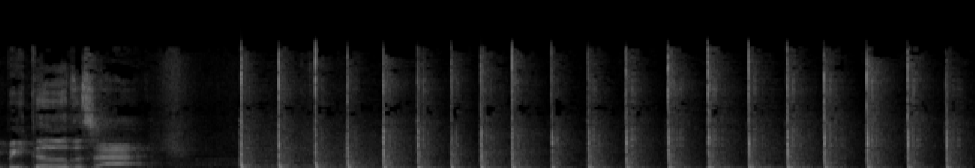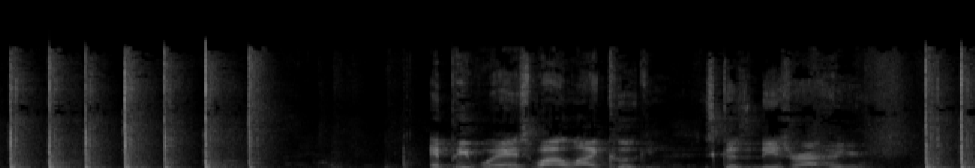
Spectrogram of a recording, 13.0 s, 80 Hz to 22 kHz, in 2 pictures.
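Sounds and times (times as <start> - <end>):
metal mallet pounding meat on board: 1.6 - 8.3, 12.7 - 13.0.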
